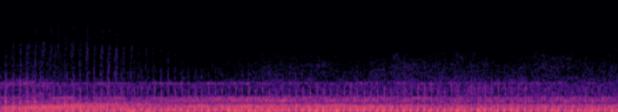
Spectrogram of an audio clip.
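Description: A damaged helicopter flies off from a high, isolated, rocky plateau on a snow-swirling night, its rotors thumping in a fast, steady chop over a deep engine roar, staying loud for the whole stretch with no voices.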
